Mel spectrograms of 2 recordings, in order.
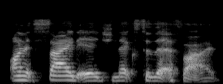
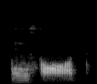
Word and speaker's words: ephod: In English, this is normally pronounced as ephod. Ephod. So what I think is happening is my English, my American English, is getting sometimes confused with pronouncing the Hebrew word.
